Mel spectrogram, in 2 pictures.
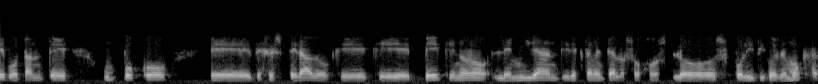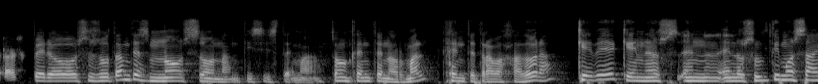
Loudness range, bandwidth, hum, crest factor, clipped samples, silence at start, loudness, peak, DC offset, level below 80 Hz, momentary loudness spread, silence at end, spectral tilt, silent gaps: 2 LU; 9.2 kHz; none; 16 dB; under 0.1%; 0 s; -26 LUFS; -8 dBFS; under 0.1%; -54 dBFS; 7 LU; 0 s; -6.5 dB/octave; none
